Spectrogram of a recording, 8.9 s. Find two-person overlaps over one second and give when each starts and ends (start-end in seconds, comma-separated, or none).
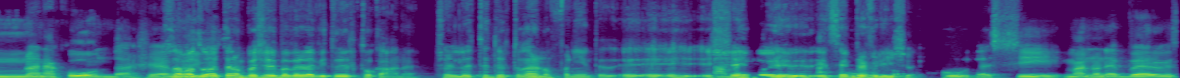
5.3-7.0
